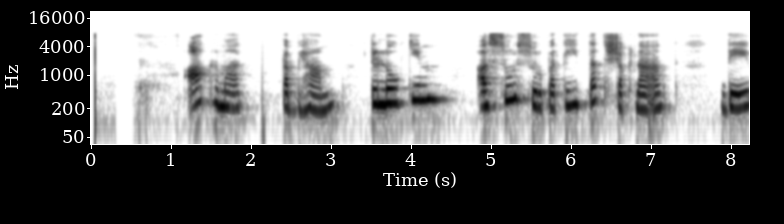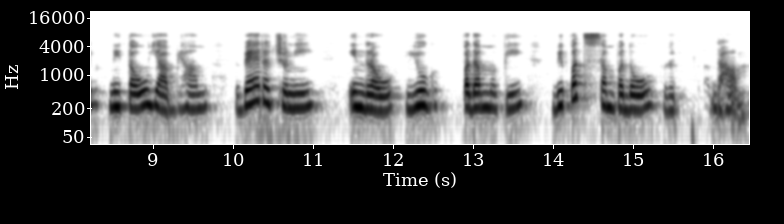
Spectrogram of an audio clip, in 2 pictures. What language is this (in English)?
Sanskrit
